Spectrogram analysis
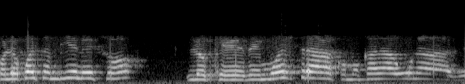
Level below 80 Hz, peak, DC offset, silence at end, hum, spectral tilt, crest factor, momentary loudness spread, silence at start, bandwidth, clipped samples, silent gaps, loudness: -52 dBFS; 0 dBFS; under 0.1%; 0 s; none; -7.5 dB/octave; 16 dB; 7 LU; 0 s; 4.1 kHz; under 0.1%; none; -17 LUFS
